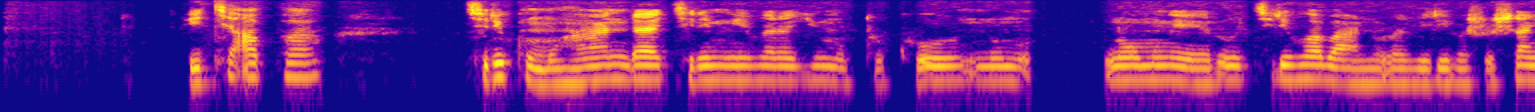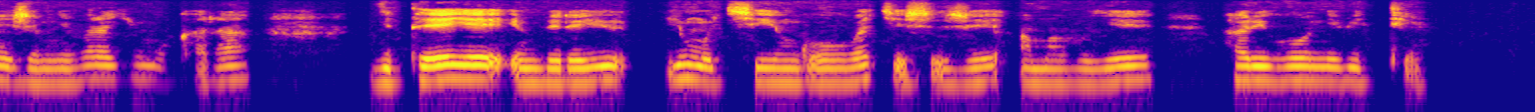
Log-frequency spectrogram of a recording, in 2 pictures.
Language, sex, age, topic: Kinyarwanda, female, 18-24, government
